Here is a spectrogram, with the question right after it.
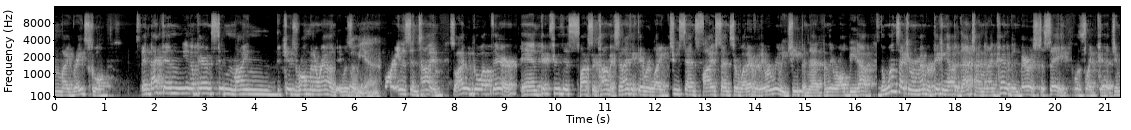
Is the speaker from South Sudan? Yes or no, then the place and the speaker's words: no; Windsor, Ontario, Canada; moved away as an adult; also born or lived in Toronto; Yeah, I grew up in Windsor. I moved 69-70 to Toronto.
